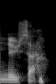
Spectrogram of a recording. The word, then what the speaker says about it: Noosa: It is new, so I've got that right. I I did have a very poor pronunciation. gong for a while but I got there in the end. Yeah, definitely Nusa. Yep.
